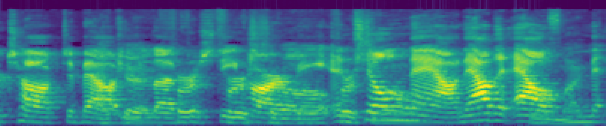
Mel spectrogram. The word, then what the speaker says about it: Steve Harvey: fly gosh' the great stepen Hardy who sorry stepen Harvey came wow stepen I was thinking of Hardy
